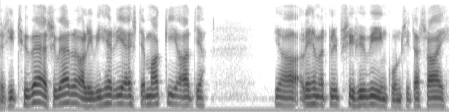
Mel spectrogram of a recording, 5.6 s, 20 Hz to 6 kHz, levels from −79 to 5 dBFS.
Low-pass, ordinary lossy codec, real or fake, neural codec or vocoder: 5.4 kHz; none; real; none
